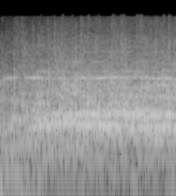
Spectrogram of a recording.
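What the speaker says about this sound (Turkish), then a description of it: "Lütfen alkışları göreyim." A village crowd at an outdoor gathering claps together on request, a steady wash of applause building quickly and holding at a loud, close level.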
